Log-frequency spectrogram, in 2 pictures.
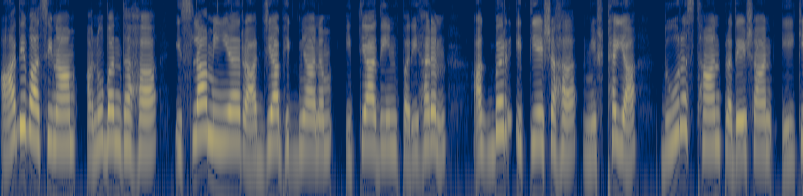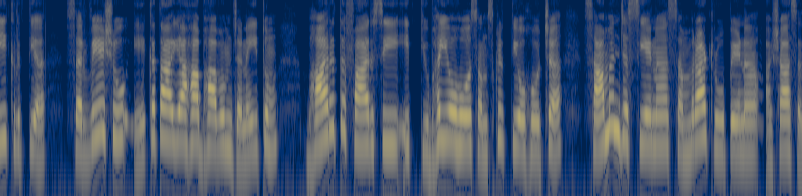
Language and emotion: Sanskrit, neutral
